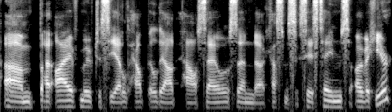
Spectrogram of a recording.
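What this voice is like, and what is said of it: New Zealand accent. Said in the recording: “headquartered in Wellington, New Zealand, which is why I have a bit of a funny accent”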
